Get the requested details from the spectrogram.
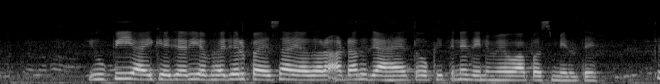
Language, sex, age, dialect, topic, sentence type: Magahi, female, 18-24, Southern, banking, question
